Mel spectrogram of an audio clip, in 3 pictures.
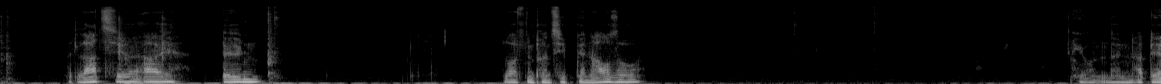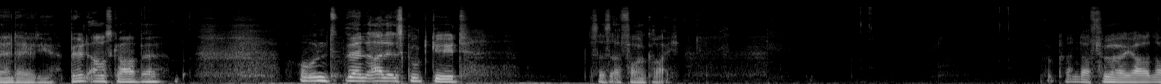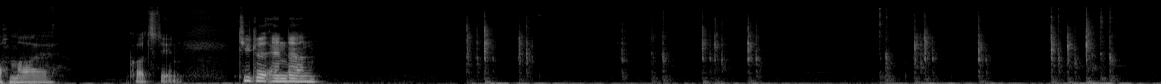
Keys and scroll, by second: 0.0-2.2 typing, 27.0-34.8 typing.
